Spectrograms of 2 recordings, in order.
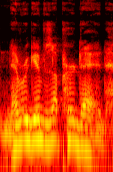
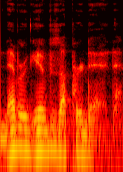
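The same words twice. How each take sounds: First: Said in the usual way. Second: Hushed, low whisper; whispered refrain. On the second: Acted. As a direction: drop it to a whisper.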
